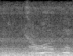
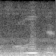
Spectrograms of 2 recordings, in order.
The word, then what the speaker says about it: Jurupa: But anyway, Jurupa Valley, or Jurupa Valley, is the proper way to pronounce it.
